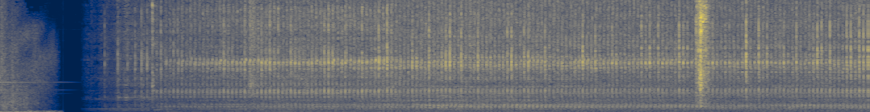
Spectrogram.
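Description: A short animation sound effect ends. After a brief gap, a race car's engine fades in and runs at a steady high speed with a fast, even pulse, and there is one sharp click near the end.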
